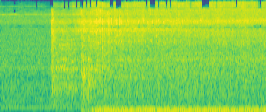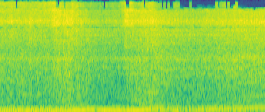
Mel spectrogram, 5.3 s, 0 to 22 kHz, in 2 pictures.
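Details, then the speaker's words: 1970 Plymouth Road Runner, freshly rebuilt 383 V8, first run in the car after a new temperature gauge, new upper hose, a fixed oil-pressure-line leak and a new fan switch: catches and settles into a deep steady rumble, no knocks or ticks; normal running. "All right, so we did a little test run. This is the first time it's been running in the car."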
